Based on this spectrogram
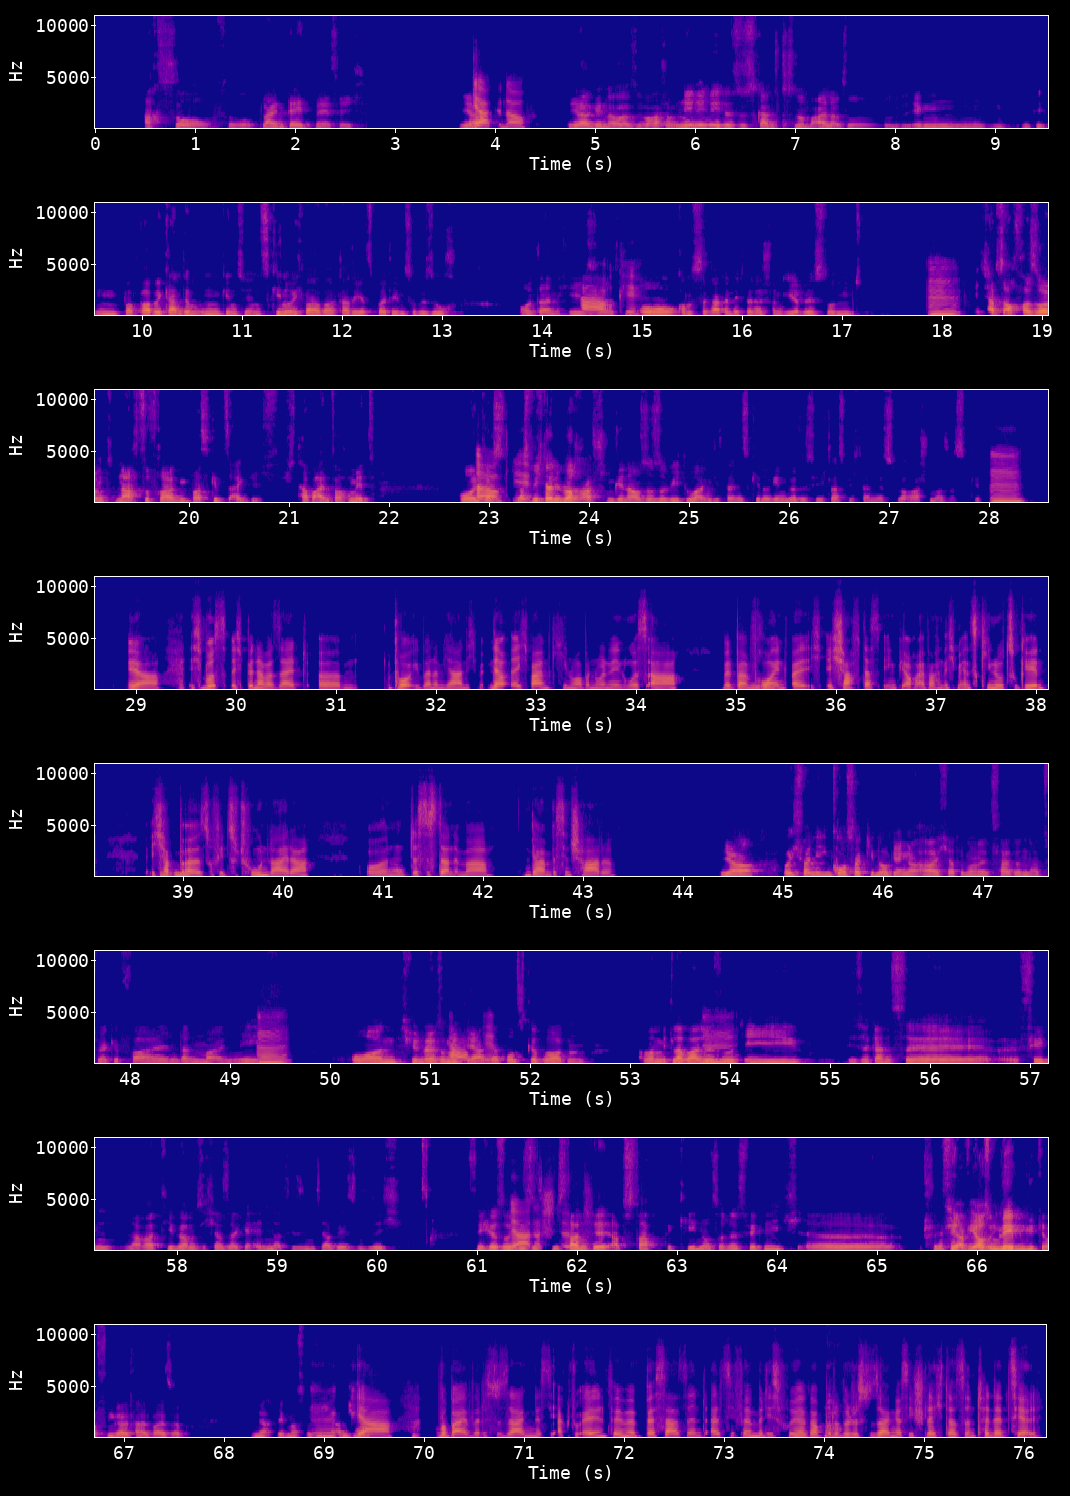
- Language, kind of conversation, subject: German, unstructured, Welche Filme haben dich emotional bewegt?
- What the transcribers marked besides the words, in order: other noise; put-on voice: "tja"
